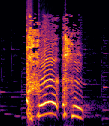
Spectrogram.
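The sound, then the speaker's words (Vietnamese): A voice imitates a man choking on a drink while holding a cup: two loud, harsh, voiced throat-clearing coughs in quick succession, heard alone. “Lần này đến Bạch Ngọc Đường sặc, tay cầm chén vừa ho”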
